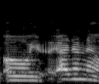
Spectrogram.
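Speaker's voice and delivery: ordinary talk, nothing marked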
